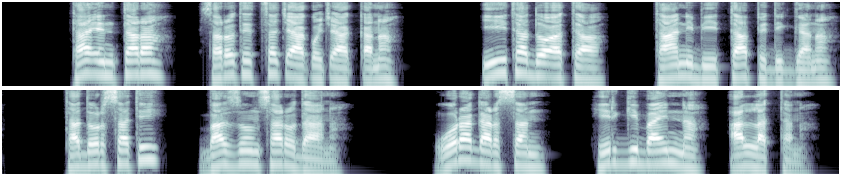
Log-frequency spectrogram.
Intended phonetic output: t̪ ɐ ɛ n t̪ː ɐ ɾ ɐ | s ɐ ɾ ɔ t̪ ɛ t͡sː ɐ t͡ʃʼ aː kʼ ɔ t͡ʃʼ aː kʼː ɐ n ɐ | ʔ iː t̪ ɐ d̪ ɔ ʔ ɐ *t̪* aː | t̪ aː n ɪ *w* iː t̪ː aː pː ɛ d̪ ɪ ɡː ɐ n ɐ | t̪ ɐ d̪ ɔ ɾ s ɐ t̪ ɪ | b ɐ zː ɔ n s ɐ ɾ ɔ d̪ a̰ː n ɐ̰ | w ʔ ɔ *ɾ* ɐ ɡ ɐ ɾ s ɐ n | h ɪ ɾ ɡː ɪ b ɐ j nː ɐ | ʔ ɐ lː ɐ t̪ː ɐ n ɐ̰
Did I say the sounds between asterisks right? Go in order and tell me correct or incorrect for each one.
correct, incorrect, correct

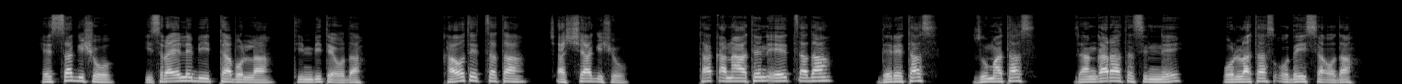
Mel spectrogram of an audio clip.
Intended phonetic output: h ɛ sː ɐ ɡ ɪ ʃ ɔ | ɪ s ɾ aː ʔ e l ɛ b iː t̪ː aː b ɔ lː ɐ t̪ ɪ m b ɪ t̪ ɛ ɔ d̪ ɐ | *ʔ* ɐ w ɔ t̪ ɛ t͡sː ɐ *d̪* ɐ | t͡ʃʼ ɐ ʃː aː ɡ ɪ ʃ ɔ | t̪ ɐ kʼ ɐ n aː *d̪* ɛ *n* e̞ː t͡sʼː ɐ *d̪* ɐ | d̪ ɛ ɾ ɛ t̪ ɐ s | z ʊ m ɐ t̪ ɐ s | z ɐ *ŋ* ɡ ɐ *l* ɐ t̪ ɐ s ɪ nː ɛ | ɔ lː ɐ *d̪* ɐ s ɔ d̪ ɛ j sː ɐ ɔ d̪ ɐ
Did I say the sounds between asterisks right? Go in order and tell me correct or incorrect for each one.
incorrect, incorrect, incorrect, correct, correct, correct, incorrect, incorrect

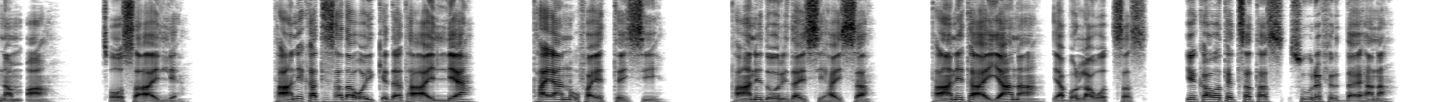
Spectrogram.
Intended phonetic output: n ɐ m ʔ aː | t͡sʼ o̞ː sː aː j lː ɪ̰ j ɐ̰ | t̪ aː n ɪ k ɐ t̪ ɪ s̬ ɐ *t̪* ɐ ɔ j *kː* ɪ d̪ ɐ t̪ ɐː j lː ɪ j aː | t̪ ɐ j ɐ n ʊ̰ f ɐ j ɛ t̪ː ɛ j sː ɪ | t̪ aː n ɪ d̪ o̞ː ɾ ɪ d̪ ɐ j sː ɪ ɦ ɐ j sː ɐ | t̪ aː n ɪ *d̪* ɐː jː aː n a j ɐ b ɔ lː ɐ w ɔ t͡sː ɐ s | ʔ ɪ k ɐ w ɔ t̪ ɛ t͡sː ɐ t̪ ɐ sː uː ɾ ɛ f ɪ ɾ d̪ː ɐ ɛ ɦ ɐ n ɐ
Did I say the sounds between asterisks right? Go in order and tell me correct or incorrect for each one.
incorrect, incorrect, incorrect

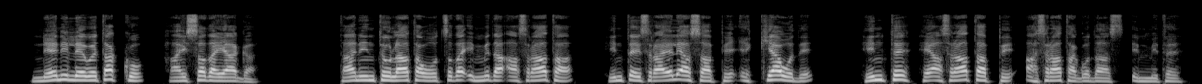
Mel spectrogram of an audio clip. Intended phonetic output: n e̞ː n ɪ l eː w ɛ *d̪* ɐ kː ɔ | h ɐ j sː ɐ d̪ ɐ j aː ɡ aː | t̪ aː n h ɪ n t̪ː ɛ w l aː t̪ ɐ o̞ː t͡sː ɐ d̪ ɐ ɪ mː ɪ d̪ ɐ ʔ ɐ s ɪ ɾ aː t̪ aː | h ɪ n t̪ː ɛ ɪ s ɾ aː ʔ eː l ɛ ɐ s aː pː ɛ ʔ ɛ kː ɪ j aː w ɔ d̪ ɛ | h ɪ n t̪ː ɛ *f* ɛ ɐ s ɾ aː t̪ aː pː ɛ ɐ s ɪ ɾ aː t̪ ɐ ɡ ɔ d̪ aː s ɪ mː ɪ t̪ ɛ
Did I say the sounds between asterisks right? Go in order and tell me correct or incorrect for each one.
incorrect, incorrect

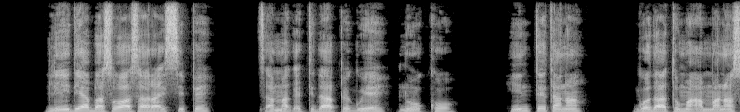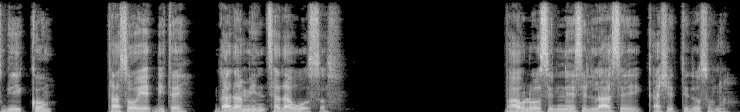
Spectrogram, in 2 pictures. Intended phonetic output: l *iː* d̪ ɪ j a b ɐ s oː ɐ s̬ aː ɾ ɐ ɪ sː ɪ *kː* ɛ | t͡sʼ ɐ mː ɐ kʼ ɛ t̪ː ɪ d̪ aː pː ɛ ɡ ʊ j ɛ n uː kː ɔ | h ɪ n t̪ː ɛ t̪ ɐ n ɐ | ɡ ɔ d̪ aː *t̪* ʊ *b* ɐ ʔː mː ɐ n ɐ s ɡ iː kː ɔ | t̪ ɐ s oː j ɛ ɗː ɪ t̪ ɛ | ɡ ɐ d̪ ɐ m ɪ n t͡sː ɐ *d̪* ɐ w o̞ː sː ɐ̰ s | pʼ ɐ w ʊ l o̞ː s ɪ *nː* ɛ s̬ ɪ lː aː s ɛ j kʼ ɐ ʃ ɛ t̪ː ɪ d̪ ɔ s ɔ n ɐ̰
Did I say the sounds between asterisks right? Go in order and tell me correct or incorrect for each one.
correct, incorrect, correct, incorrect, correct, correct

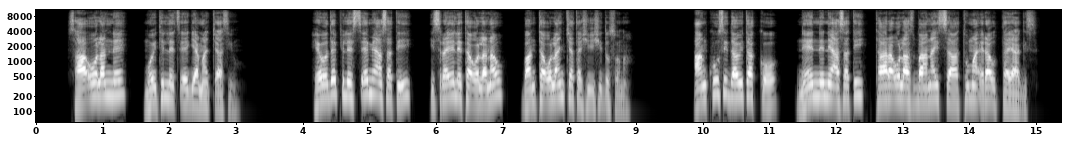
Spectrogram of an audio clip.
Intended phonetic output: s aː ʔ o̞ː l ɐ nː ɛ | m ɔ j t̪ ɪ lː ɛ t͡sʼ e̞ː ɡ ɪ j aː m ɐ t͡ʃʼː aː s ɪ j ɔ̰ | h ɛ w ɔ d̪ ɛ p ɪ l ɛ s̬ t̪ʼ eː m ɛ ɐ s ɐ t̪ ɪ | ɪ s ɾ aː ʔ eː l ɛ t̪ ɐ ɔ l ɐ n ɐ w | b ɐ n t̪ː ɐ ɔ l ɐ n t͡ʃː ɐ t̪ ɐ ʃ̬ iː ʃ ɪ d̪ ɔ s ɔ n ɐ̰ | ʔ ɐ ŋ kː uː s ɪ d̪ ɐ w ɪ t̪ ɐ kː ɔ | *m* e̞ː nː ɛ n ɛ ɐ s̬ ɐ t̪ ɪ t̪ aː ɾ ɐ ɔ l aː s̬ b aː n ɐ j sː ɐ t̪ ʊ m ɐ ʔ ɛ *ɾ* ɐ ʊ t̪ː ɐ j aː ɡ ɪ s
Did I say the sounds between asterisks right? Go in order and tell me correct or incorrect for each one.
incorrect, correct

